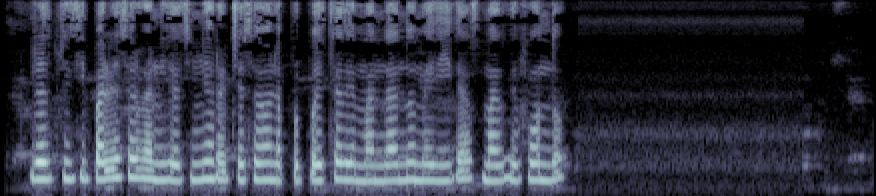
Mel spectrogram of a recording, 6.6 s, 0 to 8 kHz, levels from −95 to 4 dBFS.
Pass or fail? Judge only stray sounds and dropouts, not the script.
pass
